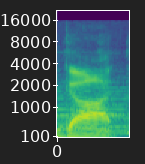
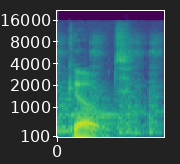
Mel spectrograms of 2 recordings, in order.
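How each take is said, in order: First: The vowel sounds like the one in 'got'. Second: The vowel sounds like the one in 'goat'. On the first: The speaker calls it wrong. "I don't know why people like to call it Got" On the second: The speaker calls it right. "I prefer to pronounce it Goat"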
